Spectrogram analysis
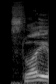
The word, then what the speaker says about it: sleigh: Sleigh bells. Sleigh spelled like S-L-A-Y.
